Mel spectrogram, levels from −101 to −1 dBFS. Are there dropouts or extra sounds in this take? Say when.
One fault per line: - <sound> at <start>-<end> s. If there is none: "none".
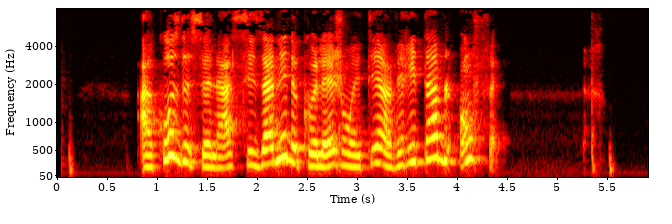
none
